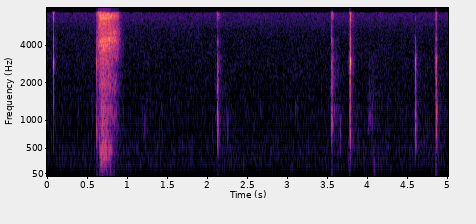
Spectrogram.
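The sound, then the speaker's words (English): A single short, sharp sneeze bursts out near the start, followed by a scattering of faint clicks and ticks in otherwise quiet surroundings with no talking. “Bless you.”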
